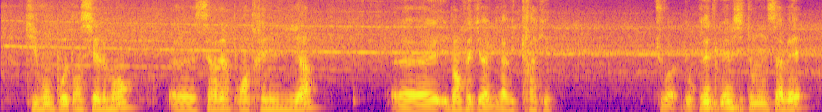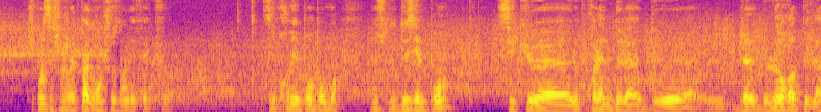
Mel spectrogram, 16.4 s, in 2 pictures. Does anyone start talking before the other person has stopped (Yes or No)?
No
